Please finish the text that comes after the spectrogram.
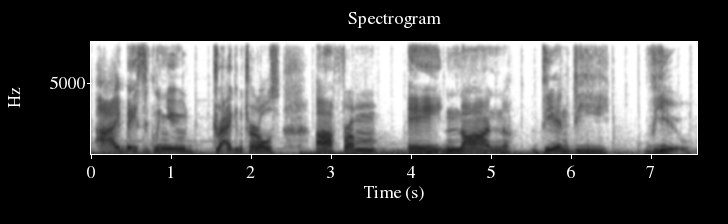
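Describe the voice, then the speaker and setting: A woman's voice: fairly low pitch, extremely slow, over music. A woman from Brunei chatting casually as a podcast guest. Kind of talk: casual discussion.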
